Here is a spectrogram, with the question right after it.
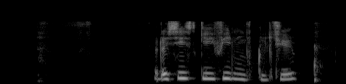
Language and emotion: Russian, neutral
